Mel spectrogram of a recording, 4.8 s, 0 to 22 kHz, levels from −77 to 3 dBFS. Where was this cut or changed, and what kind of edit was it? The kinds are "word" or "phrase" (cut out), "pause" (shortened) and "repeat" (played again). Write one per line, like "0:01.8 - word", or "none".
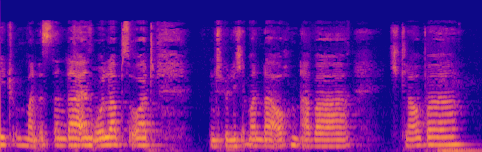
0:00.9 - word
0:02.4 - word
0:03.0 - word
